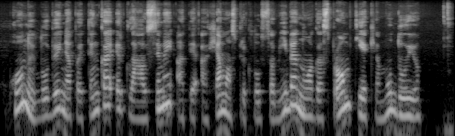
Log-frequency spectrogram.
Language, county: Lithuanian, Vilnius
